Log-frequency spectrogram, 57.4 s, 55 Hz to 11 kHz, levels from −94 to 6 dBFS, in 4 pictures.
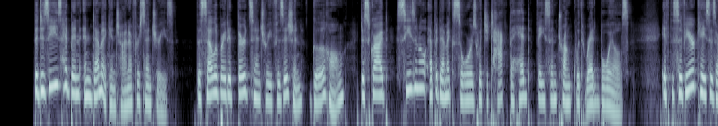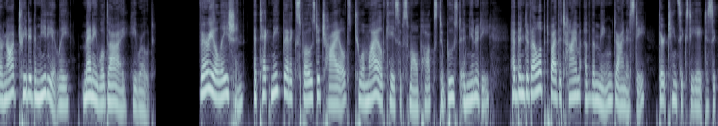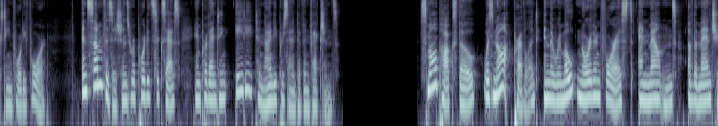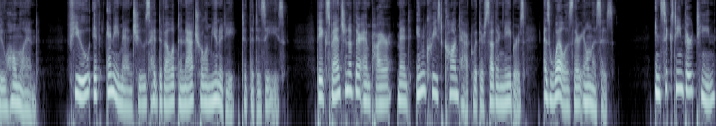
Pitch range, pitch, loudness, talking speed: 145-205 Hz, 165 Hz, -21 LUFS, 140 wpm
